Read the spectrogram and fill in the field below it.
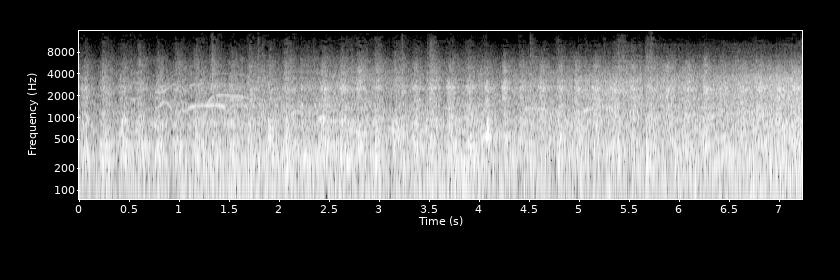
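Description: Riders scream in the distance.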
